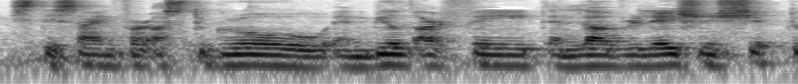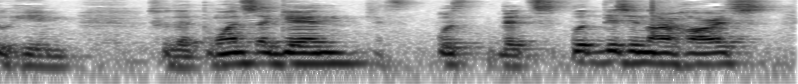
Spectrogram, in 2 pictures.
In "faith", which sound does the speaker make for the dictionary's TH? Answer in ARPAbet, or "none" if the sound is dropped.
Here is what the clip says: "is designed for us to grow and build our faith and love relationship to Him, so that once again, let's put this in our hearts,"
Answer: T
